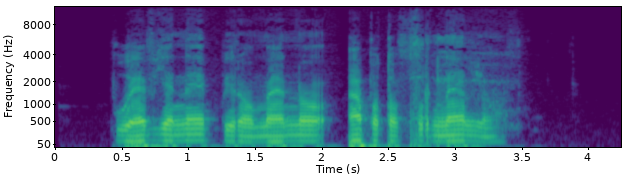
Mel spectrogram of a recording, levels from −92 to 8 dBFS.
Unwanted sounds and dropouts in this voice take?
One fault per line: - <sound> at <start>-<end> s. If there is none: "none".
none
